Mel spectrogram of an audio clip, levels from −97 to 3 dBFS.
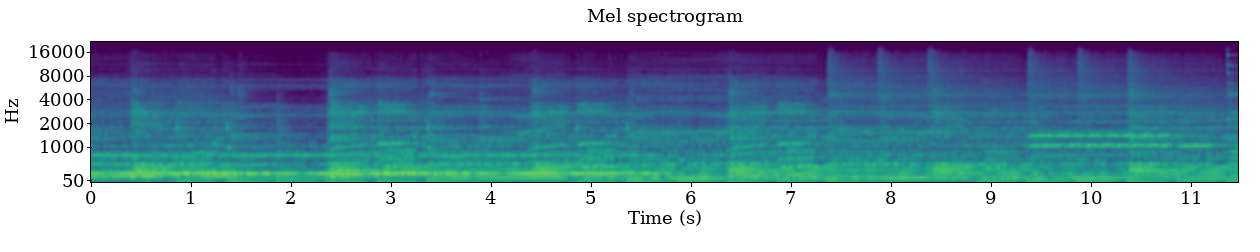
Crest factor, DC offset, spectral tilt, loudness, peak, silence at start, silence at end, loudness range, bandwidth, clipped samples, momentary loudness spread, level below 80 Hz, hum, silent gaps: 14 dB; under 0.1%; -7.5 dB/octave; -23 LUFS; -8 dBFS; 0 s; 0 s; 5 LU; 11.5 kHz; under 0.1%; 7 LU; -38 dBFS; none; none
